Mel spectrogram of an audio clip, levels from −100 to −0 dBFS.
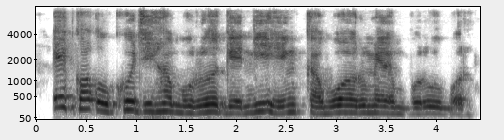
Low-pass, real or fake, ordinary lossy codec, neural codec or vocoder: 7.2 kHz; fake; Opus, 32 kbps; codec, 16 kHz, 4.8 kbps, FACodec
